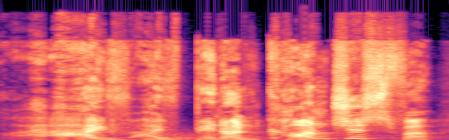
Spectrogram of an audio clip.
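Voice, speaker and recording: A man playing a confused, rambling history professor in a radio play, halting and stammering. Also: sits high, expressive, gravelly, bright, forceful tone, slight background noise, full character voice. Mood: bewildered.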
